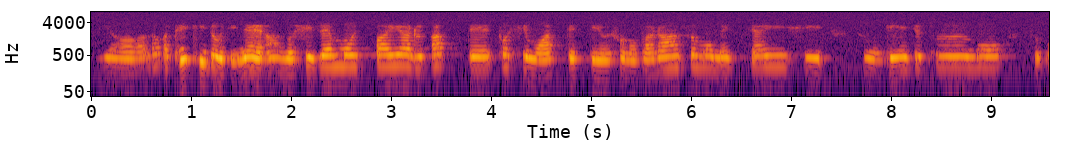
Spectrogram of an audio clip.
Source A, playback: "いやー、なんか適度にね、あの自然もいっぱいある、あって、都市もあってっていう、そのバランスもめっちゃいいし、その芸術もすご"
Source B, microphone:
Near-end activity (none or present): none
